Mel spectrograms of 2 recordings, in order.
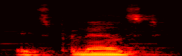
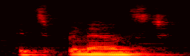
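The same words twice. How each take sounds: Both takes have the same delivery.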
